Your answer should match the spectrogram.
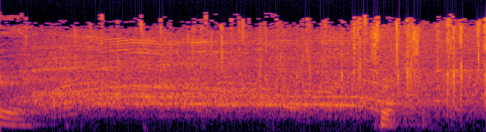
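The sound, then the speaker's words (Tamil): A crowd claps steadily and densely throughout for a pastor, with loud cheering and a rising-then-falling whoop that drops off sharply near the end. The applause stays sustained. “வாங்க பாஸ்டர்னு சொல்றவங்க இப்ப நல்லா கைய தட்டி”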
